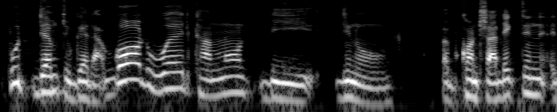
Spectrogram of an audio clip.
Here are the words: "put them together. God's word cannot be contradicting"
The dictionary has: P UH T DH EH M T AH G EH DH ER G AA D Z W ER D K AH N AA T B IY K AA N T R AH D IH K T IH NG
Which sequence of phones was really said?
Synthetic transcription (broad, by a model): P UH T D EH M T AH G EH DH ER G AA D W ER D K AH N AA T B IY K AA N T R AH D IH K T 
